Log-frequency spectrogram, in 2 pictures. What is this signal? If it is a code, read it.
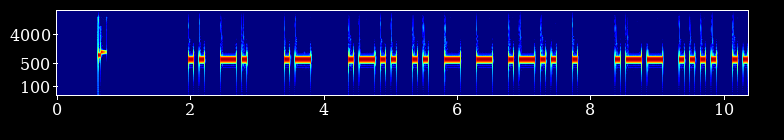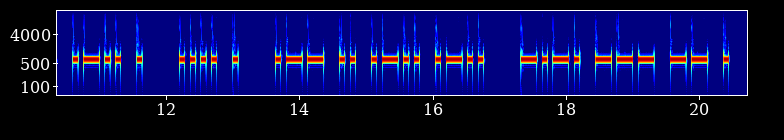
Morse code, heard as a keyed tone, about 16 wpm, 700 Hz. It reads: IN A LITTLE WHILE HE WILL COME
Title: Sentences from Top 1000 Words - Review Part 1 - 15wpm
